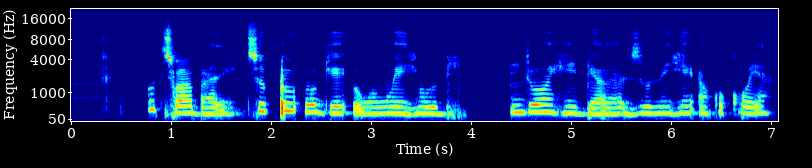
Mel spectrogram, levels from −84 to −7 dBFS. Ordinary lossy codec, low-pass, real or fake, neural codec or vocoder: none; 14.4 kHz; fake; codec, 44.1 kHz, 3.4 kbps, Pupu-Codec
